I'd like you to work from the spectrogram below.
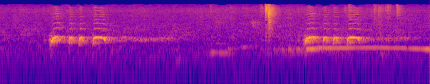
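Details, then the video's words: Crystal-voiced song of local zebra doves, male and female, kept as a lure to start silent birds: two clusters of quick, ringing staccato coos, each trailing into a held tone, with a soft gliding lower note near the end. "Perkutut Lokal Gacor,Suara Kristal Untuk Pancingan Yang Macet Bunyi Jantan Dan Betina."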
